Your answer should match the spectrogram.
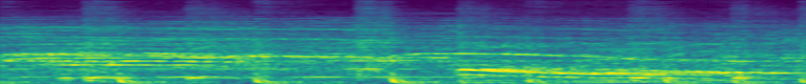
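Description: Live band music with a steady drum beat, heard from the stage edge, with the audience's noise under it. A long held note glides slowly down in the second half.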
